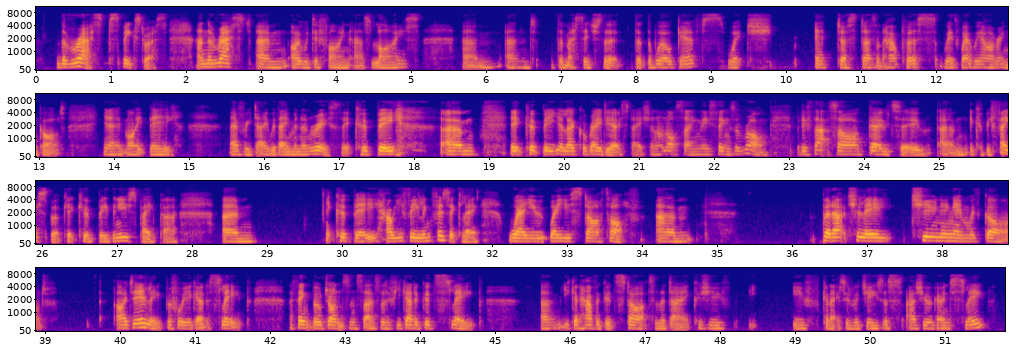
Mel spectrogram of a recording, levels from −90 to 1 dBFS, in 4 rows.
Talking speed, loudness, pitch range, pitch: 160 wpm, -22 LUFS, 150-170 Hz, 160 Hz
